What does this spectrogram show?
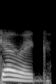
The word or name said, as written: Gehrig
